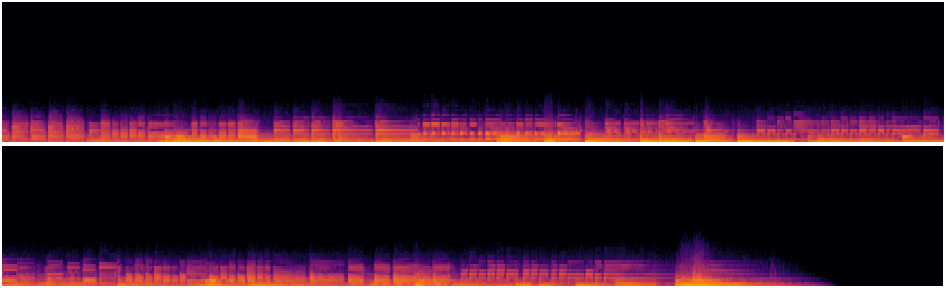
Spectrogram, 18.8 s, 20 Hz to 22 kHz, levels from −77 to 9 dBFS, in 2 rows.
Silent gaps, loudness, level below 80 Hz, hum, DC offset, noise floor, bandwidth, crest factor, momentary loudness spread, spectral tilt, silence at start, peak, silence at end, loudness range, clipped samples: none; -18 LUFS; -56 dBFS; none; under 0.1%; -42 dBFS; 6.2 kHz; 18 dB; 7 LU; -8 dB/octave; 0 s; 0 dBFS; 1.3 s; 4 LU; under 0.1%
